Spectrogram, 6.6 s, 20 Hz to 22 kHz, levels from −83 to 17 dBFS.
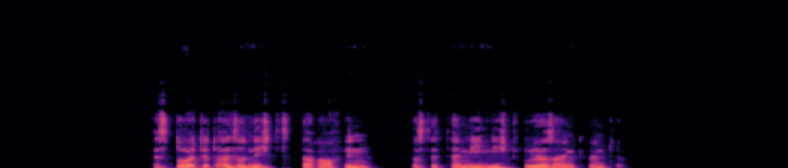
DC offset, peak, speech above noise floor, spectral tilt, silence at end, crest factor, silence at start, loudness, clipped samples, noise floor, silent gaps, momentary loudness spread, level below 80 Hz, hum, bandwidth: under 0.1%; -2 dBFS; over 73 dB; -6 dB/octave; 1.5 s; 18 dB; 1.3 s; -18 LUFS; under 0.1%; under -90 dBFS; 3.27-3.42 s; 12 LU; -58 dBFS; none; 7.6 kHz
